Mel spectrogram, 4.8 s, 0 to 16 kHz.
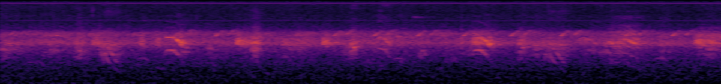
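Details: At a fruit feeder at Canopy Lodge, Panama, on July 17, 2024, a juvenile giant cowbird begs for food from a Chestnut-headed Oropendola in a flock, with high, scratchy chirps and sharper notes about once a second over dense bird chatter.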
